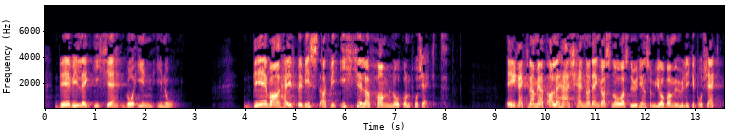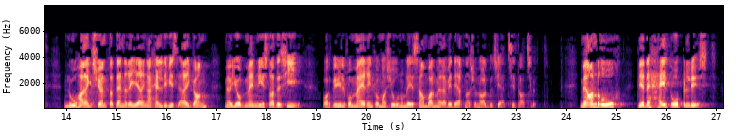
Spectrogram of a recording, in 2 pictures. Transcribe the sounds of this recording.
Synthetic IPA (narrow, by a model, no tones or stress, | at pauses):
d̪ɛʋɪlɛːɡɪçːəɡoːʔɪnːɪnuː | d̪ɛʋɑʁɦæɪlt̪̚bəʋɪst̪ɑt̪ʋɪʔɪçːəlɑːfɾɑmnoːkʊnpʰʁʊʃɛ̰kt̪ | ʔɛɡʁɛknəmɛɑt̪ɑlːəɦæːʁçɛnːəd̪ɛnɡɑsnoːʋɑst̪ʉːd̪ɪənsɔmjɔbːɑmɛʉːliːkəpʰʁʊʃɛkt̪ | nuːɦɑɾeːɡʃœnt̪ɑt̪̚d̪ɛnːəʁɛjeːɾɪŋɑɦɛld̪ɪʋiːsæːʁɪɡɑŋː | mɛɔjɔbːəmɛæɪnːyːst̪ʁɑt̪ɛʃiː | ʔɔɑt̪ʋɪʋɪlfoːmæɪʁəɪnfɔʁmɑʃuːnɔmd̪ɛɪsɑmbɑnmɛʁɛʋɪd̪eːʁt̪nɑʃʊnɑːlbʉd̪ʃjɛ̰t̪ːsɪt̪ʰɑ̰ːt̪slʉ̰t̪ | mɛɑnd̪ʁəuːʁ | b̥lɪd̪ɛhæɪlt̪oːpənlyːst̪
